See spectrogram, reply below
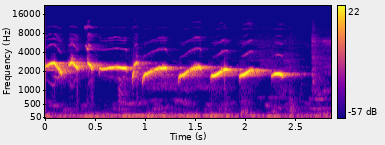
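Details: Long-tailed white-rumped shama, wild-caught, from Tegal: a loud run of clear whistled notes, each a quick downward slur, repeated about eight times in under three seconds and gently falling in pitch.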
